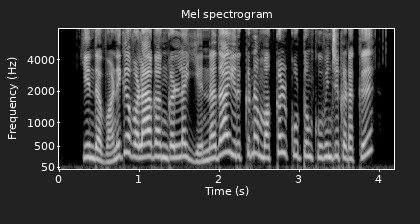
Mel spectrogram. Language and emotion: Tamil, surprised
